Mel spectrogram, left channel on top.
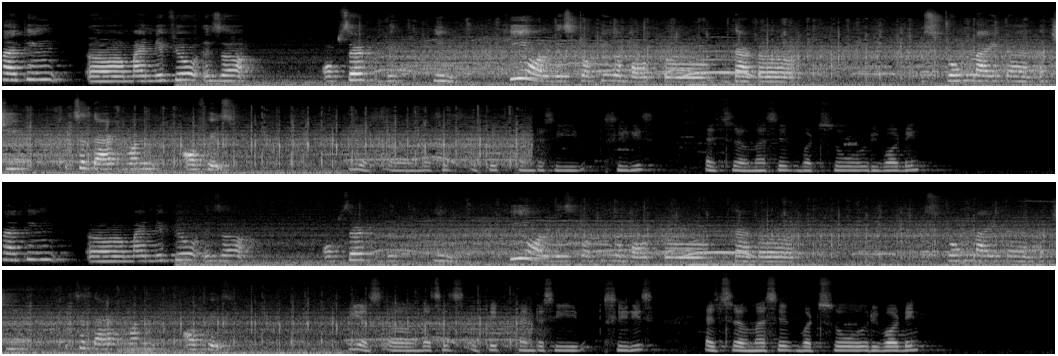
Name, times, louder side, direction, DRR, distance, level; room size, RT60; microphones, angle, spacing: voice 1, 0.0-2.6 3.2-4.6 5.0-8.1 9.2-10.8 11.2-12.9, left 6 dB, 80° left, 0.6 m, -21 dB
sound 1, 1.7-14.0, right 2 dB, 80° right, 1.6 m, -34 dB
sound 2, 3.5-15.8, left 4 dB, 25° left, 0.5 m, -29 dB
voice 2, 13.8-17.0 17.6-19.7, right 4 dB, 50° right, 0.8 m, -31 dB
21.0 x 11.0 x 6.1 m
head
